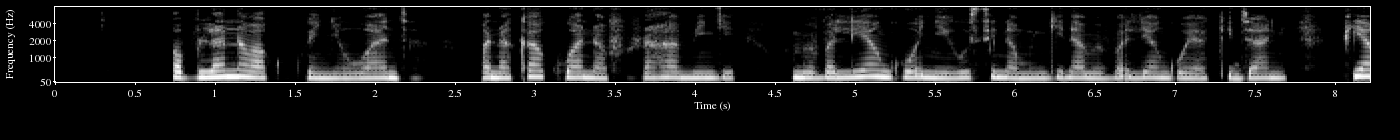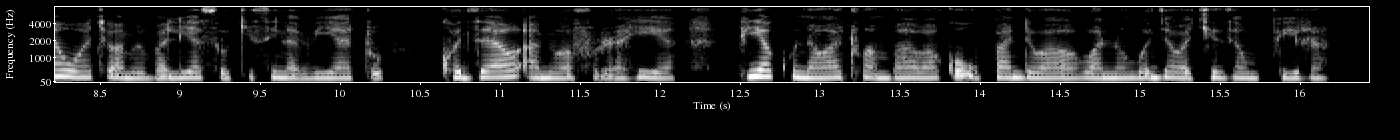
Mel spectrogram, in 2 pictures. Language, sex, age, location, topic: Swahili, female, 18-24, Kisii, government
